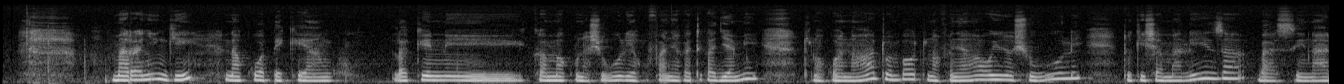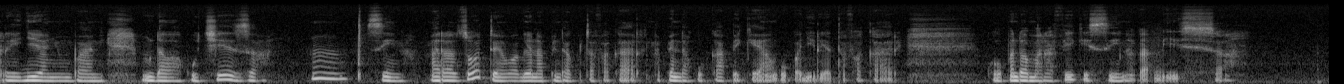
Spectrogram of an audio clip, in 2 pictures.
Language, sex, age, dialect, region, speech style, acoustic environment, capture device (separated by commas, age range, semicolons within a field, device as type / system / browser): Swahili, female, 25-34, Tanzania - Dar es Salaam, Tanzania, focused, silence, desktop / Windows / Edge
